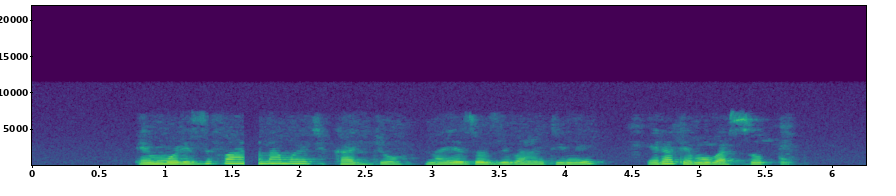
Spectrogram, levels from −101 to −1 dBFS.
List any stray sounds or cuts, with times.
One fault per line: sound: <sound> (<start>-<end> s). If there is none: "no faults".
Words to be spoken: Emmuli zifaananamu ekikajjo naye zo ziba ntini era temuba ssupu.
sound: dropout (1.6-1.7 s)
